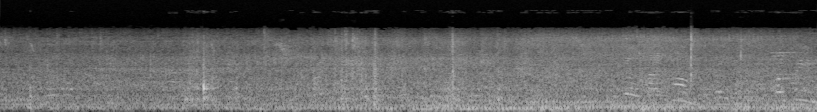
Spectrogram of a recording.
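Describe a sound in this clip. Steady street noise fills a busy outdoor spot.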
